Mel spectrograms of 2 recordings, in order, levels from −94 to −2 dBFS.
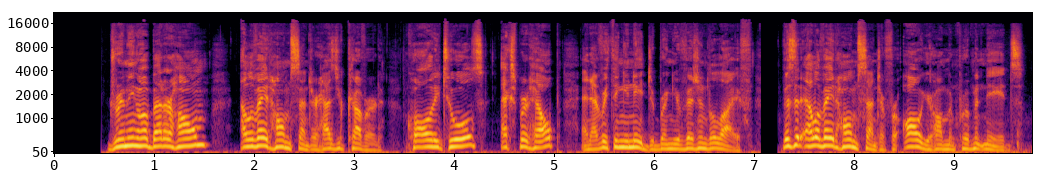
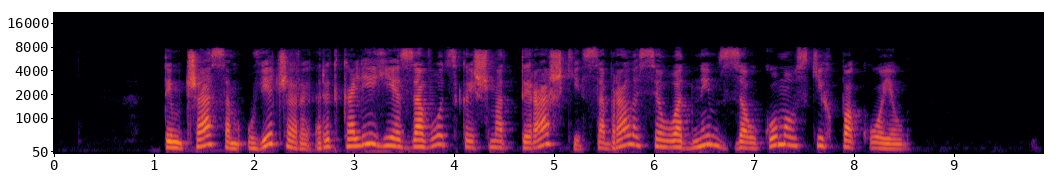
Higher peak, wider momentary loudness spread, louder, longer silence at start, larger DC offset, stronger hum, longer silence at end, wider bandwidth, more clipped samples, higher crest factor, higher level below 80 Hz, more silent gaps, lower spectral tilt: first, -2 dBFS vs -16 dBFS; about the same, 9 LU vs 7 LU; first, -16 LUFS vs -33 LUFS; second, 0.5 s vs 1.1 s; neither; neither; second, 0.1 s vs 1.35 s; first, 18 kHz vs 8.4 kHz; neither; second, 14 dB vs 20 dB; first, -42 dBFS vs -68 dBFS; first, 7.08-7.24 s vs none; about the same, -5 dB/octave vs -4 dB/octave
